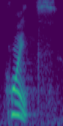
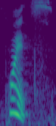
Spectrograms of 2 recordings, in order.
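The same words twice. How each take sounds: First: The first vowel is kept short. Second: The first vowel is kept short.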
